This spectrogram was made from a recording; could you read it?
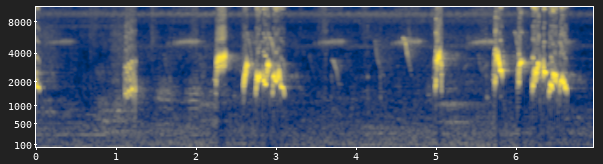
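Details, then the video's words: Red-whiskered bulbul in competition singing for calling the flock: separate bright chirps followed by rapid, tumbling whistled phrases, the pattern heard twice, with faint higher notes in the pauses. "TIẾNG CHIM CHÀO MÀO HÓT - HÓT ĐẤU - KÍCH BỔI - GỌI BẦY - LUYỆN GIỌNG"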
